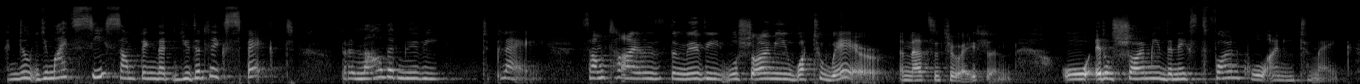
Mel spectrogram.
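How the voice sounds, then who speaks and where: Expressive woman giving a motivational talk. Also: unhurried. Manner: expressive, shifts pitch and loudness for emphasis; drops to soft whispers when demonstrating breathing. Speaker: keynote speaker and voice coach.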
